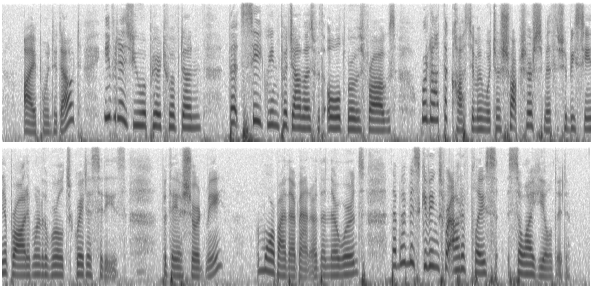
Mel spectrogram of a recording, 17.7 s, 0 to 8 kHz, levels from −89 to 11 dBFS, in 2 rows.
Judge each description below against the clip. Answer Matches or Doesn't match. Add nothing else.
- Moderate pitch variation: Doesn't match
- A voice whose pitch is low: Doesn't match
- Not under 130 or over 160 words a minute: Doesn't match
